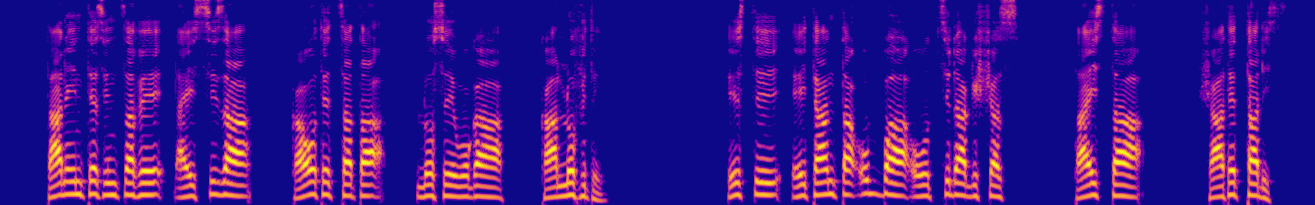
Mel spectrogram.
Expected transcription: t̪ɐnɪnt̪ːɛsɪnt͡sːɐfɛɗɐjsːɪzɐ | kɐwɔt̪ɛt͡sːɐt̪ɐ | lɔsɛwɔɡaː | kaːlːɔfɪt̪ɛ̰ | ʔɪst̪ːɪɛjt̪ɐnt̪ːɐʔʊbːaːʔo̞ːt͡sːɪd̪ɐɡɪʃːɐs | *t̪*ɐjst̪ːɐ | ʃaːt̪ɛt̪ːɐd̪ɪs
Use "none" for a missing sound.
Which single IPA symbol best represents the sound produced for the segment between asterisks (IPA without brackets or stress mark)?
t̪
